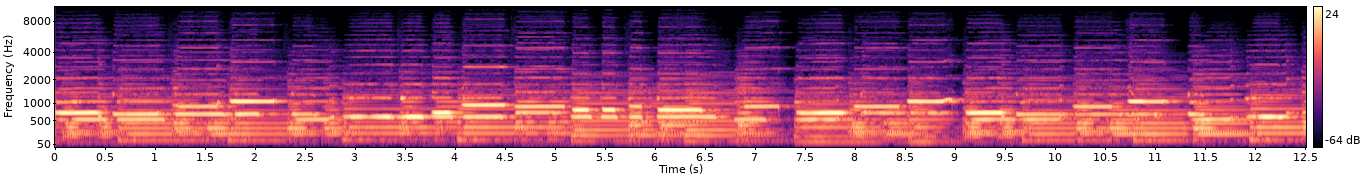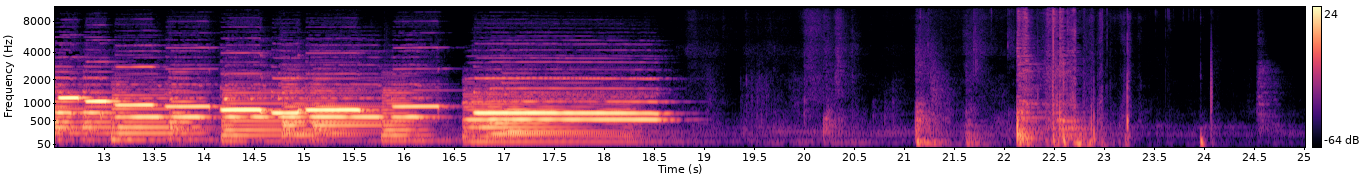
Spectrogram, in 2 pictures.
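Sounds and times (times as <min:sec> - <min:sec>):
recorder playing: 0:00.0 - 0:18.9.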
